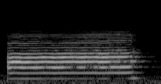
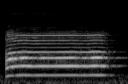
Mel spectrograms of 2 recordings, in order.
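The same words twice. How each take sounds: First: The vowel is held at a medium pitch. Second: The vowel is held at a high pitch. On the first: "So medium" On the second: "Now we're going to do a high pitch"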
